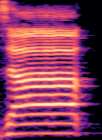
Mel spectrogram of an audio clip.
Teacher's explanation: زا کی ادائیگی کے وقت سیٹی کی آواز پیدا ہوتی ہے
